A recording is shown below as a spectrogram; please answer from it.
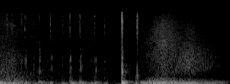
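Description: Computer keyboard typing sound effect, a quick run of key clicks, as if a web address is being typed into a search bar. It is followed near the end by a short rush of noise.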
